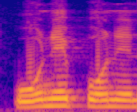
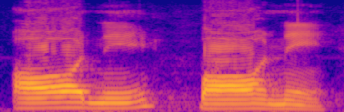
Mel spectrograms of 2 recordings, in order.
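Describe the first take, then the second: First: "ओने पौने" as "one pone", closed o in both; wrong o vowel. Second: "औने पौने" slowly, open au in both; correct au vowel. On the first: Teacher rejects the mistake, o sounds. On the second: Teacher corrects to slow au sounds. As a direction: stretch "औने पौने" as "aw-ne paw-ne". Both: Shown as a demonstration. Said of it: "ओने पौने नहीं".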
